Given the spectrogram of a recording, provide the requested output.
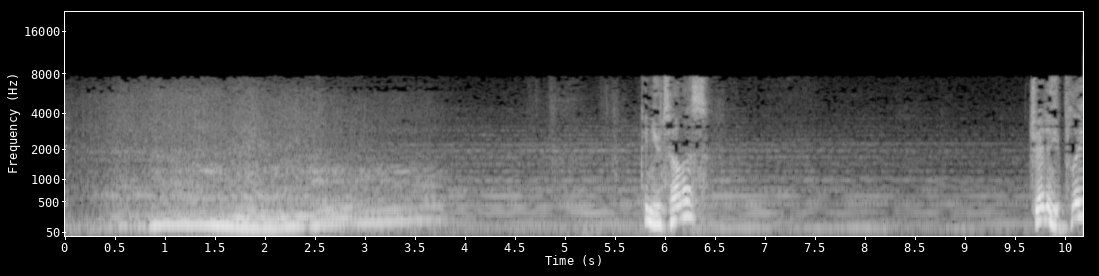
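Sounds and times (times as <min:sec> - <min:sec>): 
car engine roaring as it drives off: 0:00.0 - 0:10.1
speech: 0:05.8 - 0:06.5, 0:09.7 - 0:10.1.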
